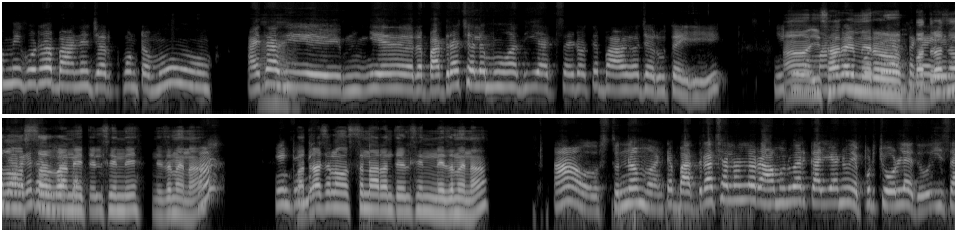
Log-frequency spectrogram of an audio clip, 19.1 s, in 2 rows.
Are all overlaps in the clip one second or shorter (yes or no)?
no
